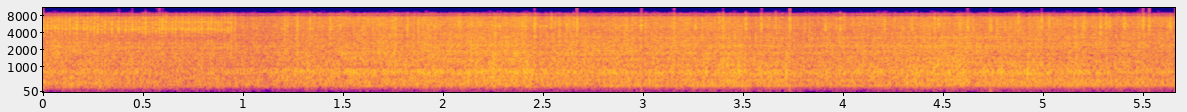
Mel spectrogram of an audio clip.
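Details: Audi A4 B5 2.8L revving 1500-3000 rpm: a harsh, hissy rattle rides over the engine with almost no deep tone underneath; unidentified abnormal engine noise.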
